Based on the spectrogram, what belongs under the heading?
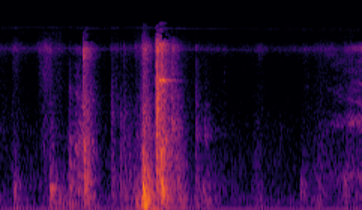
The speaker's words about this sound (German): Ich habe alle angespart und ja, ich mache eben die Tür zu.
